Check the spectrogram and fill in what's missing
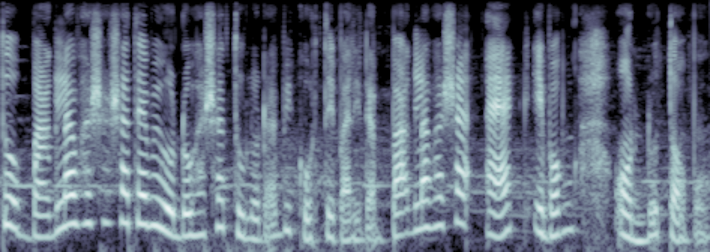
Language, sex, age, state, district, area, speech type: Bengali, female, 18-30, West Bengal, Dakshin Dinajpur, urban, spontaneous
